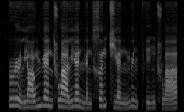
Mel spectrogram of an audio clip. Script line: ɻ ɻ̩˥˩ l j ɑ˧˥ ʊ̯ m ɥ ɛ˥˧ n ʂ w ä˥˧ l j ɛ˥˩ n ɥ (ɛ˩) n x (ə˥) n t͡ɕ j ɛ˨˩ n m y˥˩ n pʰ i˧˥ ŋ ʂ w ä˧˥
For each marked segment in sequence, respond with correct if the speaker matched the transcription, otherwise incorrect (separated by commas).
correct, correct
